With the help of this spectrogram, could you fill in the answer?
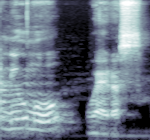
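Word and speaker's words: pneumovirus: है तो it's true यहां पर पी को साइलेंट करके पढ़िए ह्यूमन मेटा न्यूमो वायरस यह एक ऐसा वायरस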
